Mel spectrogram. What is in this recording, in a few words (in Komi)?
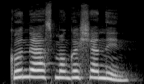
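Komi, кӧні асмогасянін, female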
